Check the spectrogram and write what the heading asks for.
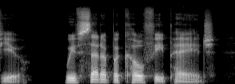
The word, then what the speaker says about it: Ko-fi: We've set up a Ko-fi page, that's K-O-F-I, pronounced just like coffee, and the link is in the description and on our bio.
